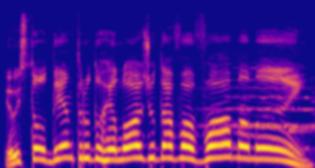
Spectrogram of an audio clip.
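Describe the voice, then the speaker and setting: Woman as a high-pitched, childlike little goat. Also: unhurried, soft background music. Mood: tearful. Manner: childlike, plaintive. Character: small, frightened, trusting young goat kid.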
